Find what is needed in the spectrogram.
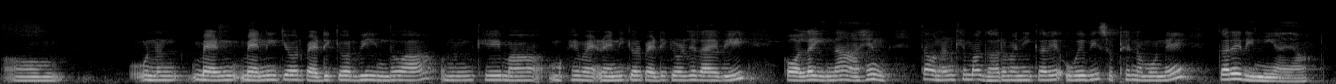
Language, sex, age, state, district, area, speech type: Sindhi, female, 30-45, Gujarat, Surat, urban, spontaneous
